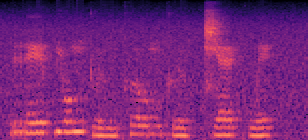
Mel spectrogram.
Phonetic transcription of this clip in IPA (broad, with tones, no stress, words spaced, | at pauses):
reː˦˥p̚jo˥˩mklɯ˩˦ŋ kʰlo˧mkʰlɯ˨˩k̚ t͡ɕɛː˦˥kʰwe˦˥k̚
